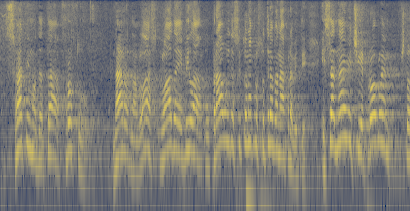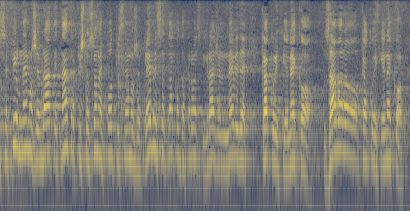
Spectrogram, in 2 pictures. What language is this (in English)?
Croatian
